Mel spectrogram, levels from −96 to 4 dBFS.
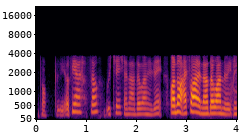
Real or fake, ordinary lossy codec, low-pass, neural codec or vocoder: fake; none; 3.6 kHz; codec, 16 kHz, 1 kbps, FreqCodec, larger model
